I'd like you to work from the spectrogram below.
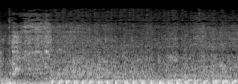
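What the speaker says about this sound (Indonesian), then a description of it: "Motor menyala, guys." A Yamaha Mio motorcycle engine is started with its electric starter. A brief starter whir comes first, then the engine catches into a steady, close, loud rapid putter.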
